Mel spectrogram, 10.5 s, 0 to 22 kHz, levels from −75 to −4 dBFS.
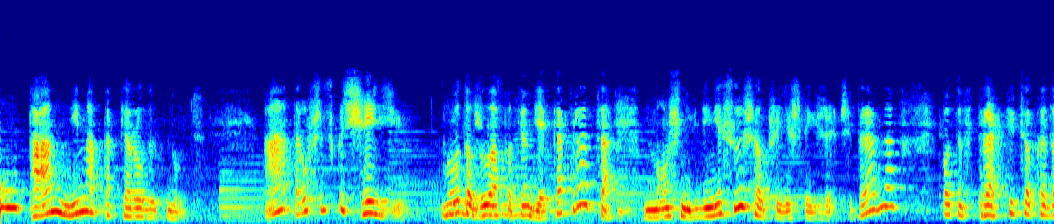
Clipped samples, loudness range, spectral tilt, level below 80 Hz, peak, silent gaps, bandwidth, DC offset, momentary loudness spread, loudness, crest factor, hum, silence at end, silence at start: under 0.1%; 3 LU; -9 dB/octave; -56 dBFS; -2 dBFS; none; 6 kHz; under 0.1%; 13 LU; -20 LUFS; 16 dB; none; 0 s; 0 s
